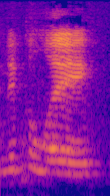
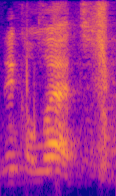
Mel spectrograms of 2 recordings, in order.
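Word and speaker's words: Nicollet: current site of the Nicolet Island I said it wrong to Nicolette Island I'm getting all of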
